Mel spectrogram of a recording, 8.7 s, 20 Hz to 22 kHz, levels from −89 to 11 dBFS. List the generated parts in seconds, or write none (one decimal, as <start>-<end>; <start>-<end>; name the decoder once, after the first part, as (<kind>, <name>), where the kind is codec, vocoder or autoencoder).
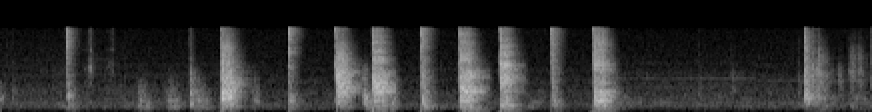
none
